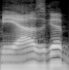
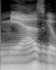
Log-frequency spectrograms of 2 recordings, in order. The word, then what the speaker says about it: Miazga: And the last name, I pronounce my last name Miazga, because in Ukrainian, as in Polish and other European languages, there's no long I sound. And after living in Ukraine for a while, I went back to pronouncing it as Miazga, whereas everyone else in my family to this day still has it as Miazga.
